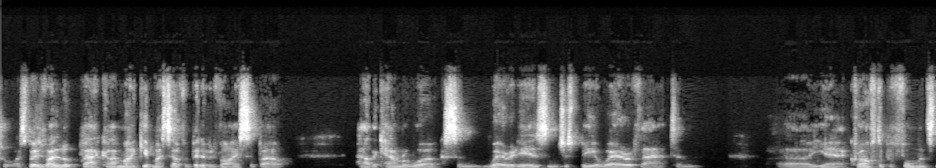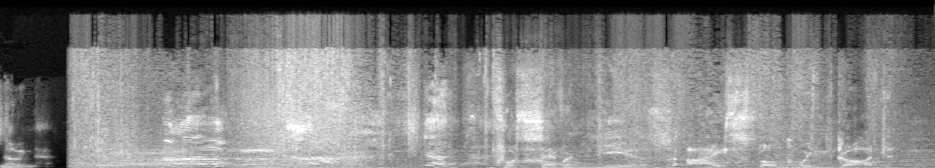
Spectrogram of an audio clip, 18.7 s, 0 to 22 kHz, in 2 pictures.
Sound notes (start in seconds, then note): 10.2 action music begins; 11.9 groaning sounds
